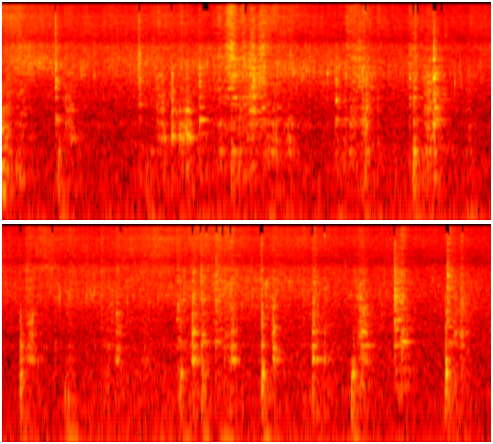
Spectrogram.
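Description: Curry leaves and mint crackle in hot tempering oil for a wedding-style tomato bath, a loud, close, continuous sizzle broken by repeated scraping stirs and spits.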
